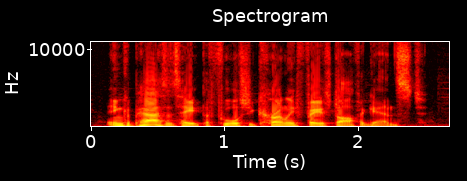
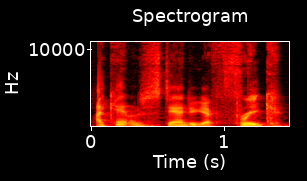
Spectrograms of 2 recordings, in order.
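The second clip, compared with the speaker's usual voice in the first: snarling; 6 semitones higher, 4 dB quieter than usual. Acted. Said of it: "Mary Sue snarled".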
